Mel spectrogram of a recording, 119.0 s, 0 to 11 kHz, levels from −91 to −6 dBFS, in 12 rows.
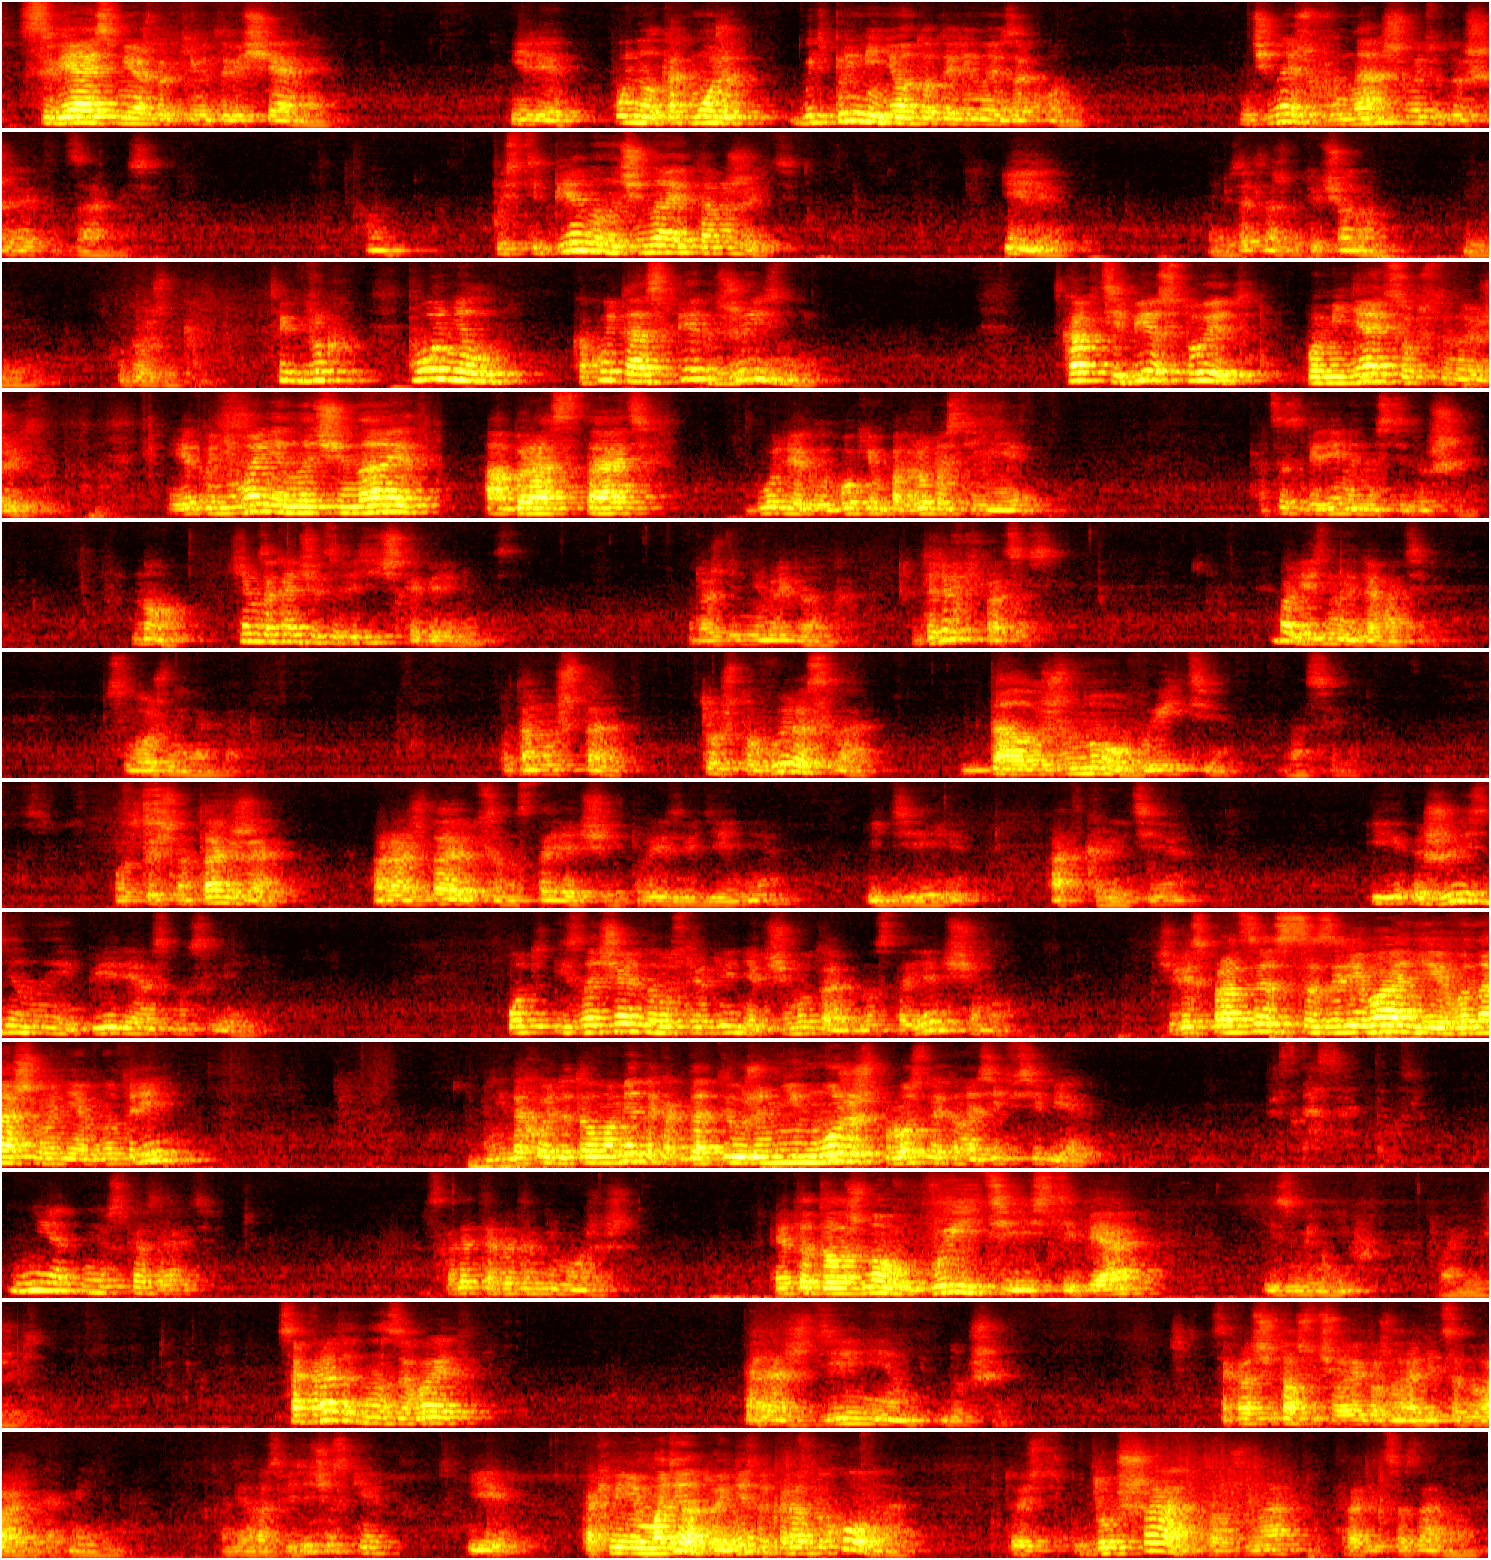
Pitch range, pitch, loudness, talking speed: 110-165 Hz, 135 Hz, -25 LUFS, 85 wpm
